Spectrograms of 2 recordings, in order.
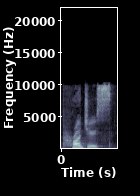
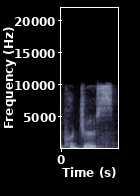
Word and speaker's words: produce: and there are lots of others we have produce that you eat and to produce to make we have subject and object but subject and object Let's test you try reading these sentences he objected to the subject of the lesson the farm produced fresh produce so you can see how the stress in words can change meaning you'll have to practice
